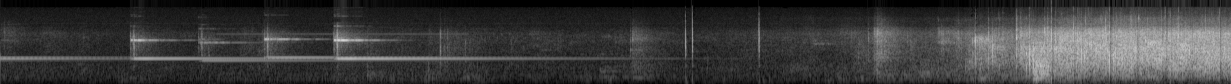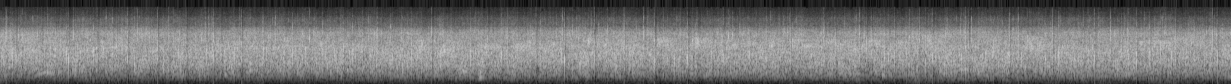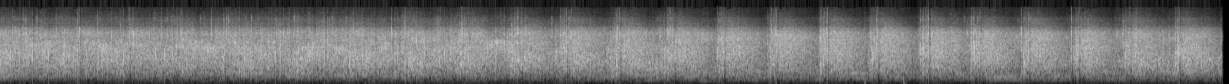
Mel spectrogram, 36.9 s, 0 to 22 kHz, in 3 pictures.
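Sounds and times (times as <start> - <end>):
rhythmic clapping in unison: 0.0 - 5.2, 9.6 - 36.9
audience applause: 9.6 - 36.9.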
